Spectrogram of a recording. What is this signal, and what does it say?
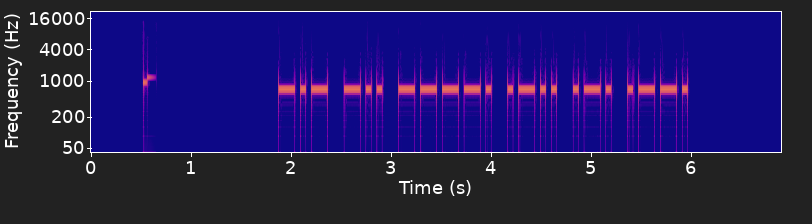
Morse code, heard as a keyed tone, about 22 wpm, 700 Hz. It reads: KD9LRP
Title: USA Call Signs 22wpm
